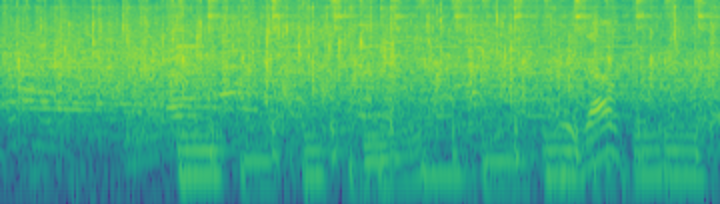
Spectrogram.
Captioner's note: audience applauding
